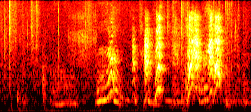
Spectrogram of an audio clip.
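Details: Cocker Spaniel puppies at play, giving high, rising-and-falling yips and short barks that grow louder and denser through the second half, with several overlapping sharp bursts near the end.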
